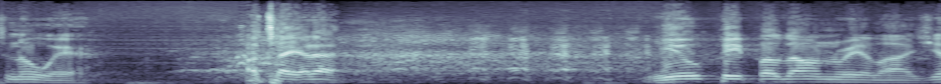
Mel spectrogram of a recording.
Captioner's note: audience laughing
